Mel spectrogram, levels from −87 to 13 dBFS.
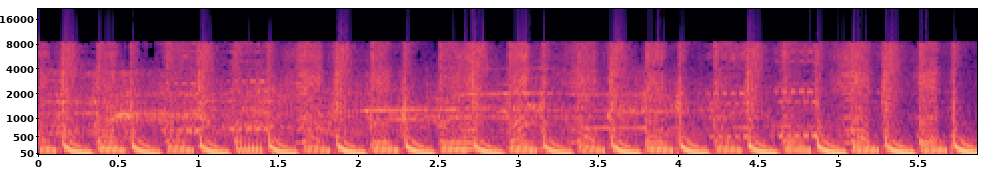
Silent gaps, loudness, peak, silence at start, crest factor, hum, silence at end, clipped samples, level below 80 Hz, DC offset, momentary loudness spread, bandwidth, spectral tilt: none; -7 LUFS; 0 dBFS; 0 s; 6 dB; none; 0 s; 0.5%; -12 dBFS; 1%; 2 LU; 8.8 kHz; -5 dB/octave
